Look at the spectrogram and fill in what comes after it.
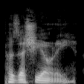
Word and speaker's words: Possessione: For Possession. Possessione. The correct Italian way to pronounce it.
